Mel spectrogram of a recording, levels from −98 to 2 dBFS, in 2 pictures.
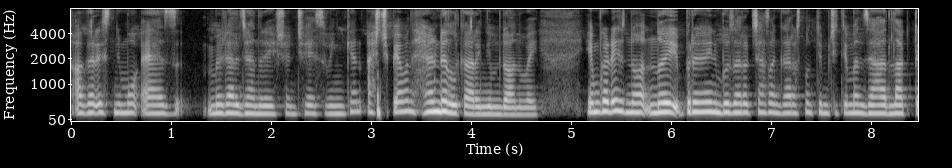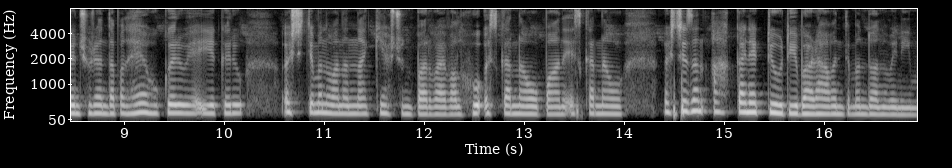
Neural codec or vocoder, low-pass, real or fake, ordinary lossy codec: none; none; real; none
